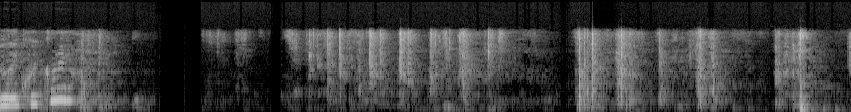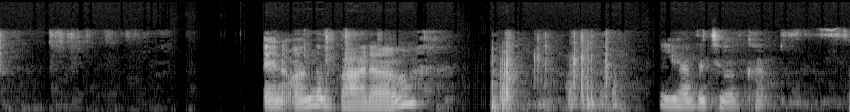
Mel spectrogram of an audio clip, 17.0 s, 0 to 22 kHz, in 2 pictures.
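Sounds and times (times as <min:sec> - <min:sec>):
cards being shuffled: 0:00.8 - 0:01.2, 0:02.0 - 0:10.0, 0:11.5 - 0:12.3, 0:13.4 - 0:14.8.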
